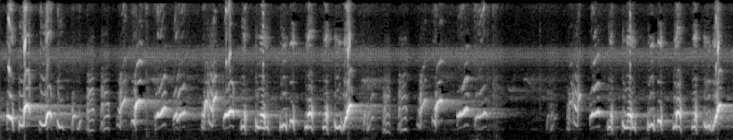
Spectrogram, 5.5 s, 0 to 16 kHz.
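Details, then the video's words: Worked-up bulbul singing as a lure against wild rival birds: dense run of quick whistled, bubbling phrases jumping up and down, nearly continuous, with one brief pause near the end. "เสียงนกดอกแตงEp.120 จ้าวขุนศึก ของขึ้น!!? 2หลักนกป่าหายหมด Suara pikat merbah lekir"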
